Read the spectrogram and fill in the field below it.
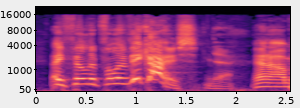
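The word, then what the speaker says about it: Vikos: brand that I drink when I'm in Greece, Vicos. It's spelled V-I-K-O-S.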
